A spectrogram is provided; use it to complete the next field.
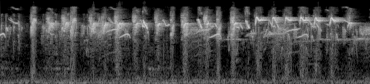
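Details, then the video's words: High, sibilant sunbird twitters, played as bait and as a training model for birds to sing: dense, scratchy chirping at first, settling into a steadier run of thin, piercing, evenly spaced notes. "suara pikat semua jenis burung kolibri"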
